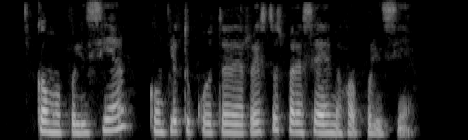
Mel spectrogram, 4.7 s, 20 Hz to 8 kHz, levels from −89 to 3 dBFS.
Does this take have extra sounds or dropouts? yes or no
no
